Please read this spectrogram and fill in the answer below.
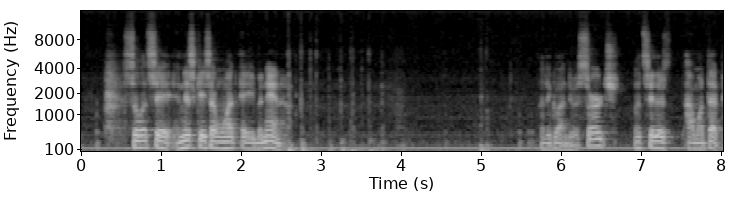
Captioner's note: typing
